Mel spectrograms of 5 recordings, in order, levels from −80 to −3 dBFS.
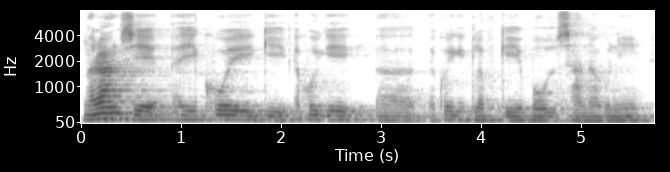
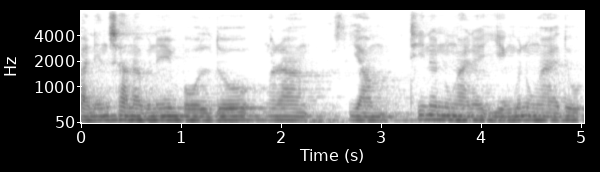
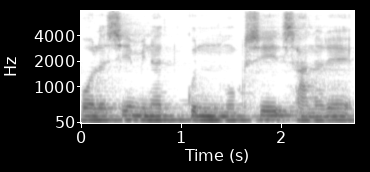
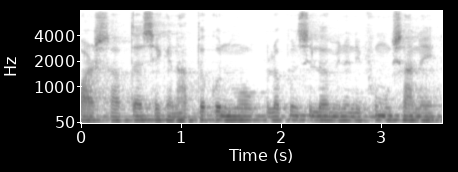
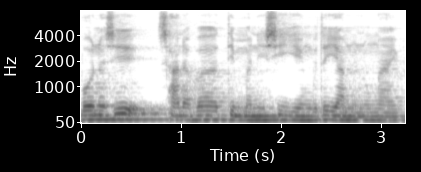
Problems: none marked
